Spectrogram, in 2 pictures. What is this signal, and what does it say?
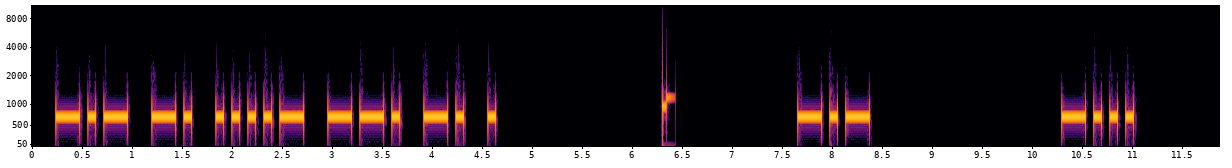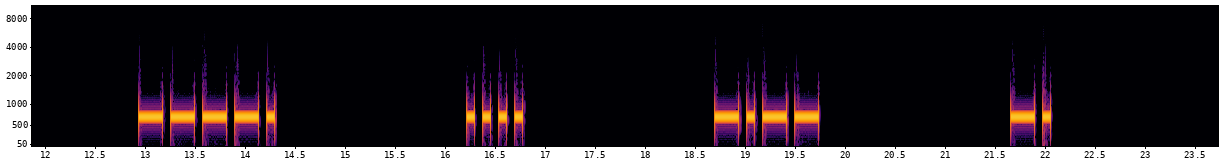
Morse code, heard as a keyed tone, about 15 wpm, spaced as for 6 wpm, 700 Hz. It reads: KN4GNE KB9HYN
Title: USA Call Signs - 6 Characters - 8x Character Spacing - 15wpm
